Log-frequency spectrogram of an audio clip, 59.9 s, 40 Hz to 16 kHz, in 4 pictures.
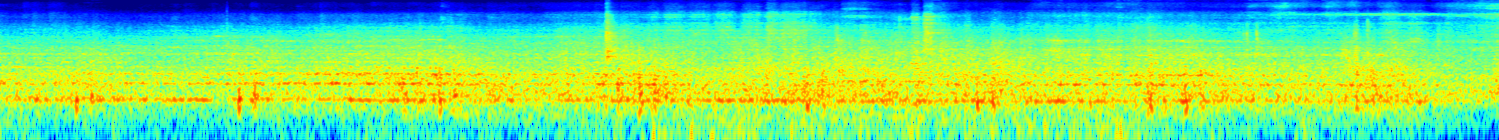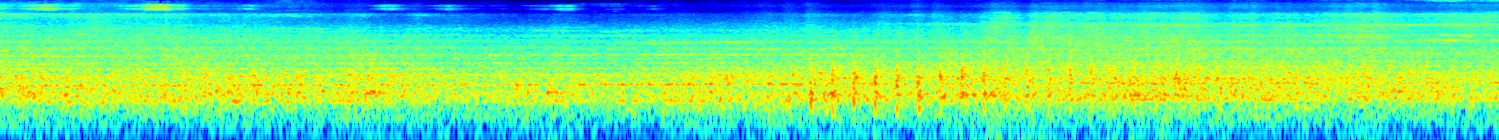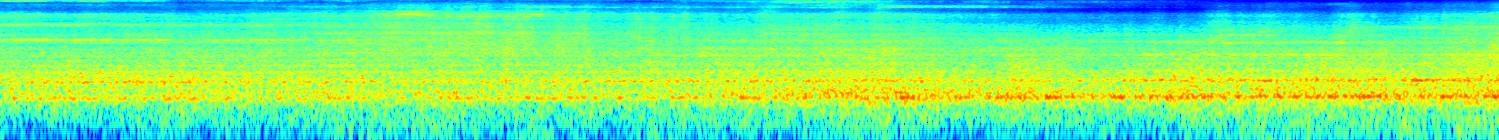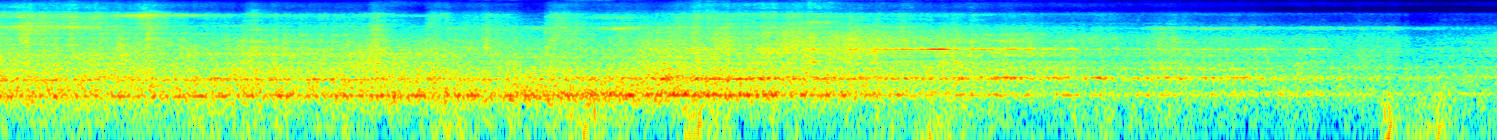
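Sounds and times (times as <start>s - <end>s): freight train rumble: 0.0s - 16.2s, 32.7s - 59.9s
wheel squeal: 27.7s - 35.8s, 37.1s - 59.9s.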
